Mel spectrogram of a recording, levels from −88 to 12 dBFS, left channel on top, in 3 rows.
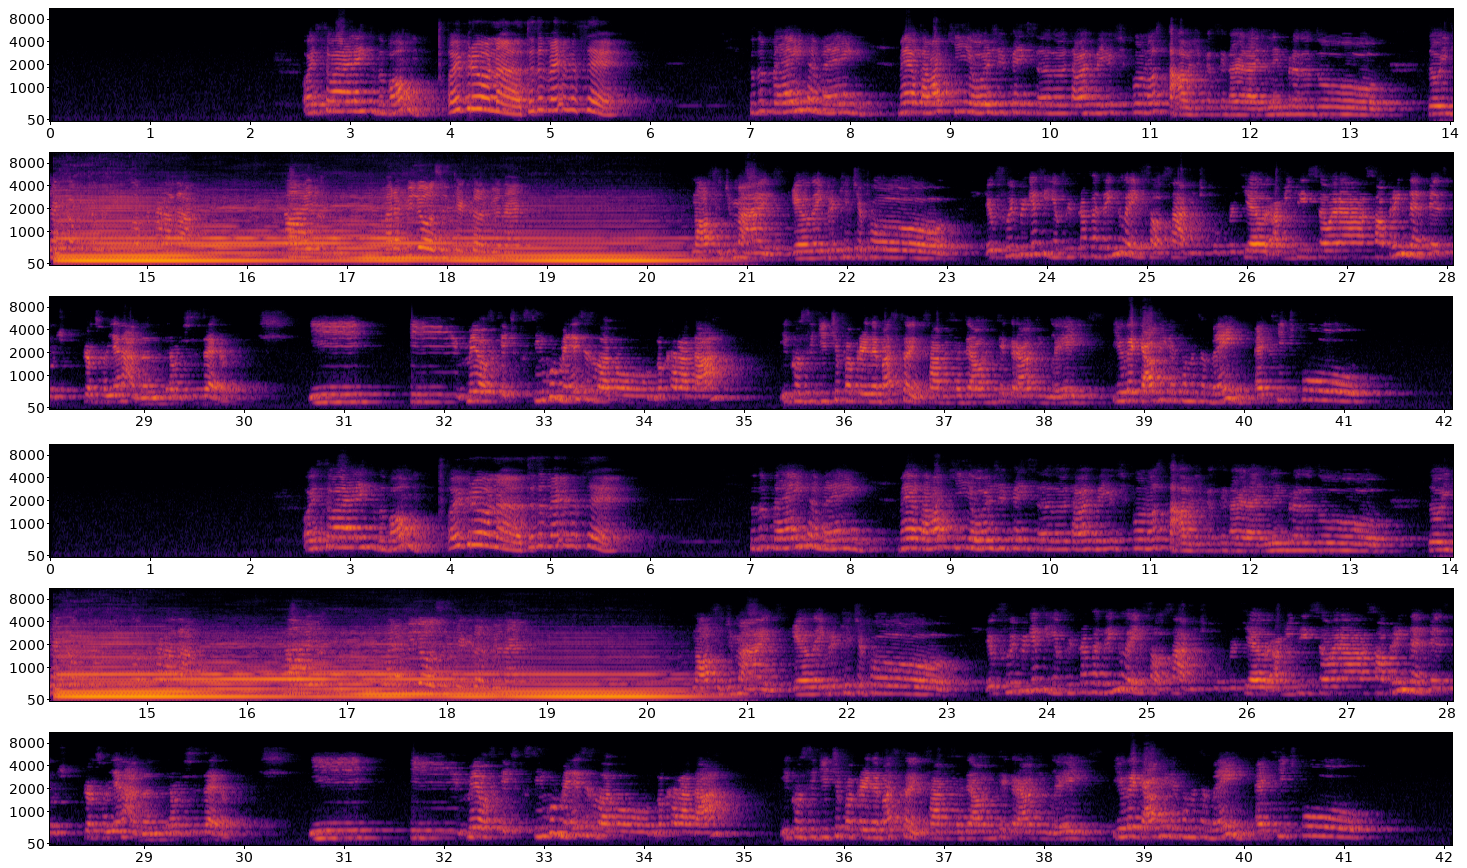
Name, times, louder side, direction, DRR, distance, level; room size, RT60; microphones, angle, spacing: voice 1, 2.5-3.7 7.0-8.1 8.5-13.3 13.8-15.5 16.3-16.8 17.5-17.6 20.4-23.0 23.4-29.8 30.2-30.4 30.6-31.2 31.7-34.8 35.4-38.4 38.7-41.1, left 2 dB, 85° left, -1 dB, 2.9 m, -28 dB
voice 2, 4.0-5.7 16.4-16.7 17.3-18.8, left 4 dB, 55° left, 6 dB, 0.6 m, -25 dB
Bowed string instrument, 14.1-20.7, equal, 15° left, 0.7 m, -17 dB
15.5 x 7.7 x 3.7 m, 0.87 s
head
